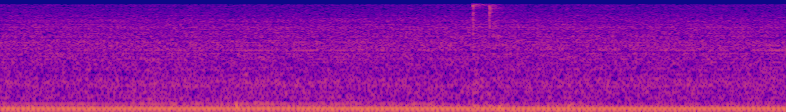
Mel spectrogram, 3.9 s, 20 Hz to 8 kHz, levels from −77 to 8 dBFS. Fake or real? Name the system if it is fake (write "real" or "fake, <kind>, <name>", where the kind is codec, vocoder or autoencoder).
real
